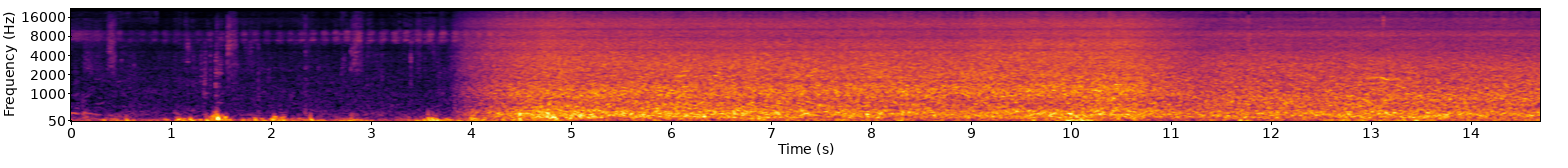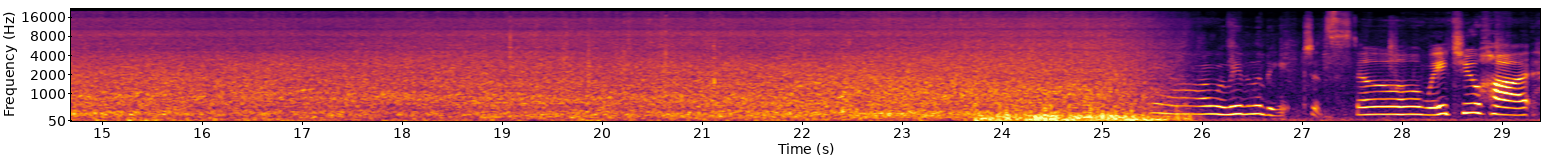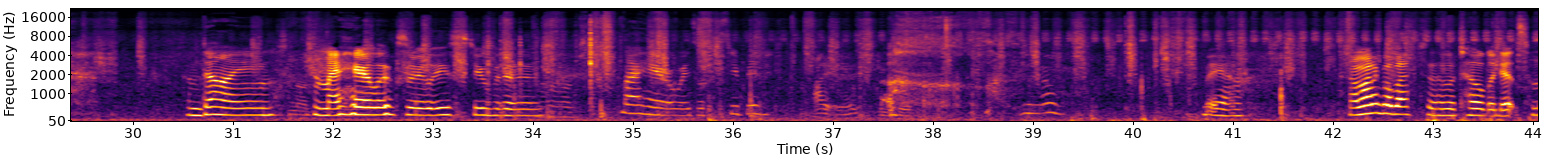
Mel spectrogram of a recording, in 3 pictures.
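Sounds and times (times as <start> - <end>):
ocean surf washing onto beach: 3.8 - 26.0.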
